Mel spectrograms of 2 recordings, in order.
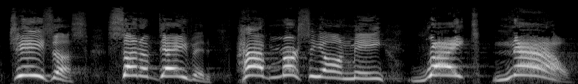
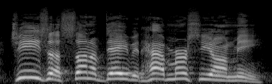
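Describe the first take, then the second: First: It is yelled emphatically, like a preacher. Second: It is said calmly and quietly.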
